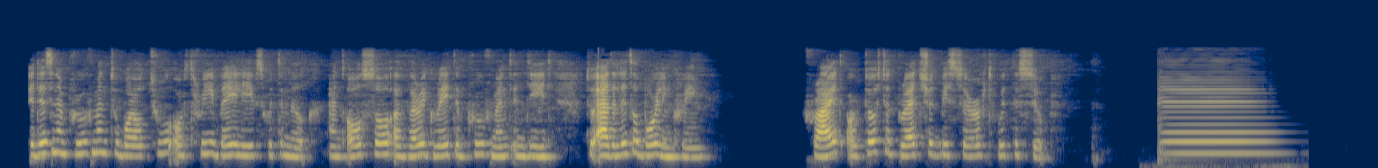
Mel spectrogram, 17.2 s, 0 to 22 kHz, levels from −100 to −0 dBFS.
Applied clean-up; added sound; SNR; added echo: none; Bowed string instrument; 4 dB; none.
